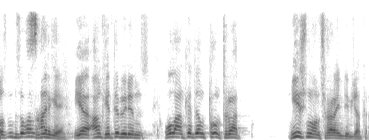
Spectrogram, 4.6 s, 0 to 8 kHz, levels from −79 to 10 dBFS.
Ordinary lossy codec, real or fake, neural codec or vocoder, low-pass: MP3, 64 kbps; fake; codec, 16 kHz, 2 kbps, X-Codec, HuBERT features, trained on general audio; 7.2 kHz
